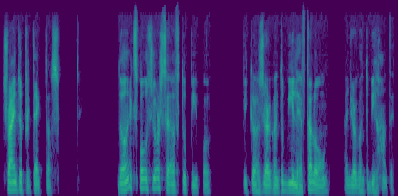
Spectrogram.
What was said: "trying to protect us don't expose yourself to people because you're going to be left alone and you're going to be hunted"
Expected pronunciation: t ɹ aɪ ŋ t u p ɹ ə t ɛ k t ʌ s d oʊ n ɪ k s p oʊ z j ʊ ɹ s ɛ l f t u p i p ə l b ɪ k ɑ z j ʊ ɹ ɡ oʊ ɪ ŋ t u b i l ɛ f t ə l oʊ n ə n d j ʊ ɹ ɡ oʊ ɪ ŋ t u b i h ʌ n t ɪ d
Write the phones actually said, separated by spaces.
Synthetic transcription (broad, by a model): t ɹ aɪ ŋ t u p ɹ ə t ɛ k t ʌ s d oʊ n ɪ k s p oʊ s j ʊ ɹ s ɛ l f t u p i p ə l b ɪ k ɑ s j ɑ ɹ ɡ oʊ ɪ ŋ t u b i l ɛ f t ə l oʊ n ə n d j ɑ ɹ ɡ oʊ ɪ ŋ t u b i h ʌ n t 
